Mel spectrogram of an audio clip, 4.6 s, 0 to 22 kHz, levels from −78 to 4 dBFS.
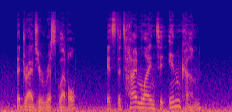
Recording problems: low rumble; faint; throughout; 20 dB below the speech

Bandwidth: 14.5 kHz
